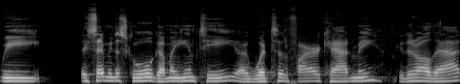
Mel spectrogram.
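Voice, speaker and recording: Monotone and flat, a man with an American accent speaks in a dark, mellow tone at a fairly high pitch and moderate pace on a very clean recording with a silent background. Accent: Massachusetts accent noticed by Texans. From Massachusetts, US Northeast. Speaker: city public works director. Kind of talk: podcast interview. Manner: conversational with many fillers.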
